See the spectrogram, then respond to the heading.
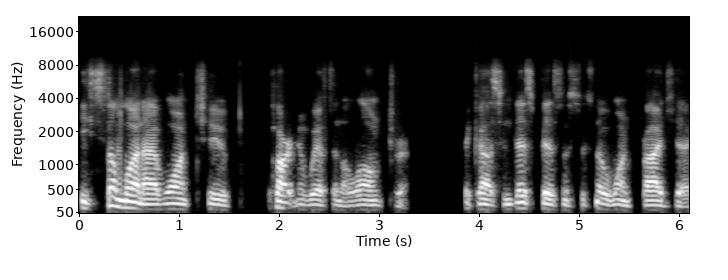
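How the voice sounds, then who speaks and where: A man's fairly low voice at a moderate pace, ordinary pitch variation, and a dry, close sound with no echo. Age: 60s. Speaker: actor. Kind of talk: casual chat. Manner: halting.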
